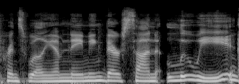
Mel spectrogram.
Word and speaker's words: Louis: Formally announce to everybody that it is Louis, not Louis. That is the pronunciation according to People magazine. They have a whole headline, Louis or Louis. Here's how to pronounce the royal baby's name. Yes, Americanized pronunciation is Louis. The French pronunciation is Louis, and the answer is the latter.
